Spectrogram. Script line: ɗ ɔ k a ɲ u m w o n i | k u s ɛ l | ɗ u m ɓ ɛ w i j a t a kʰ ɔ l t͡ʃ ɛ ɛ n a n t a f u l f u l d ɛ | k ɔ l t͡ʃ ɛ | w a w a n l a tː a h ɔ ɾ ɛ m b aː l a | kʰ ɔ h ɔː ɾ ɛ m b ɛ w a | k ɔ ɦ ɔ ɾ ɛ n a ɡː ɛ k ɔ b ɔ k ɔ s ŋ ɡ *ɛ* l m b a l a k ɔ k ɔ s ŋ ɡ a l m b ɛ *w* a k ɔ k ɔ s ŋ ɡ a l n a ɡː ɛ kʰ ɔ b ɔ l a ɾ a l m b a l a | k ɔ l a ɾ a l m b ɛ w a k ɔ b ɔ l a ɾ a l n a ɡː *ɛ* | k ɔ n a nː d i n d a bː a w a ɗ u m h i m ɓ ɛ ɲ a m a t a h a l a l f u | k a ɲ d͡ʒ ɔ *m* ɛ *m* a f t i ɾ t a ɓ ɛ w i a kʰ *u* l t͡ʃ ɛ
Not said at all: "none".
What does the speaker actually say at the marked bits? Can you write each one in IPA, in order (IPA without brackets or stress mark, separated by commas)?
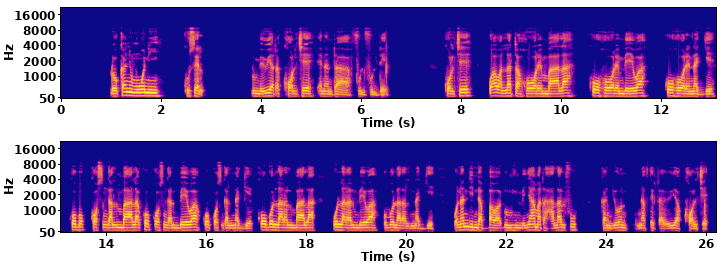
a, w, ɛ, n, n, ɔ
